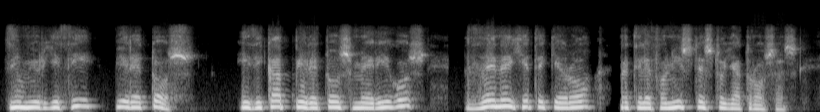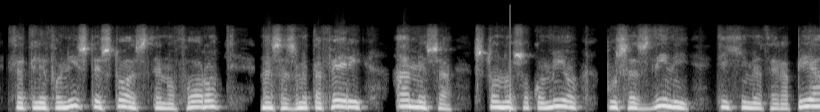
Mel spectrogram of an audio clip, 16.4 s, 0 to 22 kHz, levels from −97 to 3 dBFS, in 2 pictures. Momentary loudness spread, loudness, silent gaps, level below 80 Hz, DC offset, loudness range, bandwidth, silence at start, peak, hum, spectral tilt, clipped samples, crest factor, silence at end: 10 LU; -17 LUFS; 14.19-14.26 s; -54 dBFS; under 0.1%; 1 LU; 7.8 kHz; 0.1 s; -6 dBFS; none; -8 dB/octave; under 0.1%; 10 dB; 0 s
